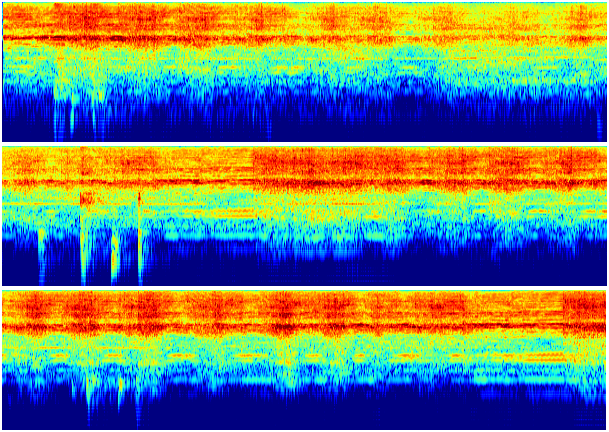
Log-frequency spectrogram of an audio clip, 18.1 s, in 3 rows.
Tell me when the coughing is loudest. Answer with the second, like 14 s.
7 s.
